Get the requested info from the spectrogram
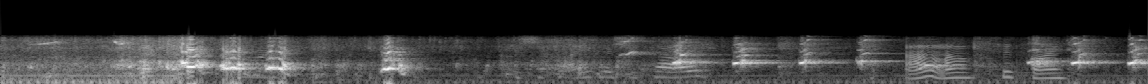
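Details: A dog lets out a run of high, whining yelps with bright layered overtones, several each second, after a stretch of human talking at the start.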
